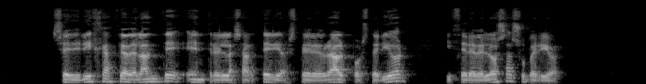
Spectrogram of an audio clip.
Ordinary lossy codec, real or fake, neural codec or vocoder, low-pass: AAC, 64 kbps; real; none; 14.4 kHz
